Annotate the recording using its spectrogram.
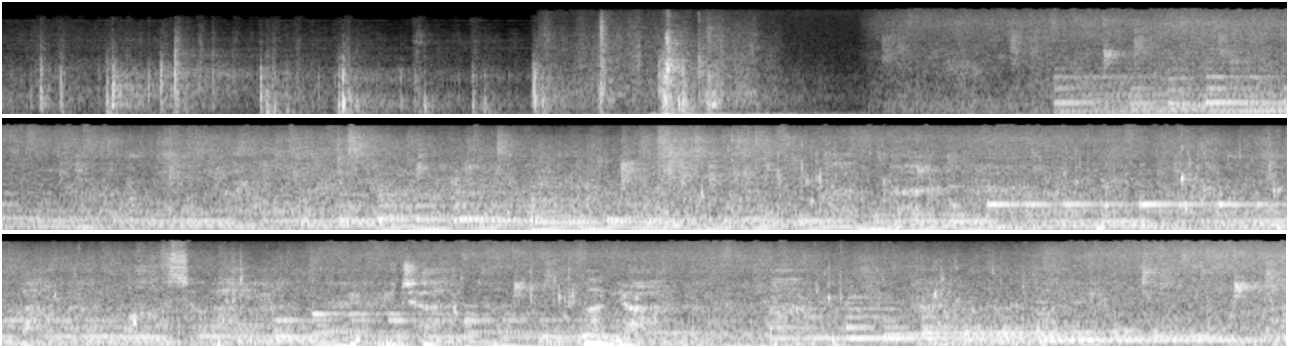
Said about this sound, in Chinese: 我去洗澡了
